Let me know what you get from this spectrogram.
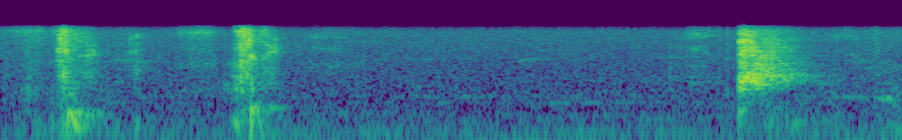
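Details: Pug having a sneezing attack while playing under a table, three short, sharp bursts about a second apart then a louder one near the end, with quiet background between.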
